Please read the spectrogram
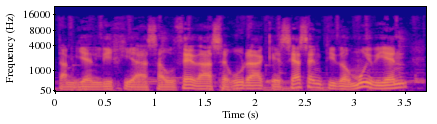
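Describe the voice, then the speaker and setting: A man reading a scripted news report in a measured, formal manner. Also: sits low, animated, soft background music.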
